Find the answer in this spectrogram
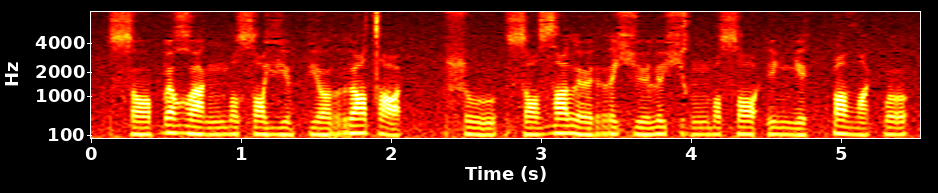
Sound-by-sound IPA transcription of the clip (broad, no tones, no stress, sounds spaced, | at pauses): s ɔ ɓ ə ʁʷ a ŋ͡m y sˤ œ vʲ œ pʲ ɔ r u tˤ u | ɬ u | s œ zˤ i l ø r ə ç y l y ç ɔ ŋ͡m o sˤ ø ʔ i ɲ e k͡p i ðˤ a k͡p o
